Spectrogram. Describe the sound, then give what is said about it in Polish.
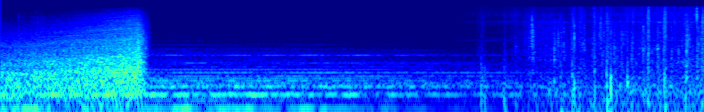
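Hooves clop steadily as a horse pulls a barred wagon over a bumpy forest road. A low rumbling drone runs throughout, and the clopping grows distinct in the latter half after an early whooshing noise cuts off. “Wóz z kratami przemierzał wyboje leśnej drogi.”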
